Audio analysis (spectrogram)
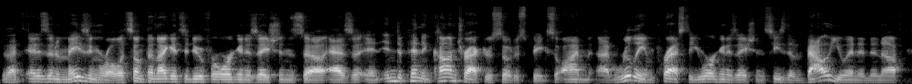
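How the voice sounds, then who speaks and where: A man hosts an interview podcast with a middle-pitched voice. He introduces his guest and asks about her career. He drops in frequent "mm"s of agreement while she talks. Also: fast, hardly any pauses, a bit bright. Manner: affirming, with frequent backchannels. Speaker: podcast host. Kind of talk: interview hosting.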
